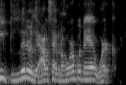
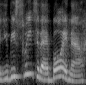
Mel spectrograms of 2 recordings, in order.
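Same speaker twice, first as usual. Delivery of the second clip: louder, higher, playful mock warning; imitated fond admonishment; 4 semitones higher, 7 dB louder than usual. Couple reminding her at goodbye, imitated fond admonishing. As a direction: repeat her warning loudly and affectionately. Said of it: "they said it again".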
